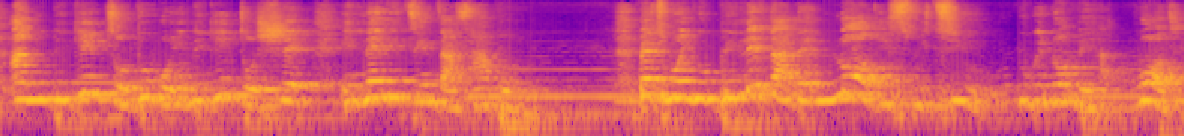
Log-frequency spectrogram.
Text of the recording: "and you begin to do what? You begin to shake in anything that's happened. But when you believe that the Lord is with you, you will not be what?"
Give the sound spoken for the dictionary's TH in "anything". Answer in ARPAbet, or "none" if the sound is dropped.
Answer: T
